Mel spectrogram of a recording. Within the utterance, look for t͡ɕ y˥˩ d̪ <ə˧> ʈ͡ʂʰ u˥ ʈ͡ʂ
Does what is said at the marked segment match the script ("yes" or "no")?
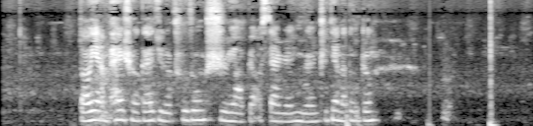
no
